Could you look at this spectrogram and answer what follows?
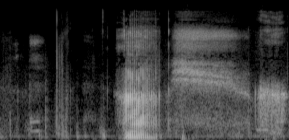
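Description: A rough, fluttering snore on the in-breath followed by a long whistling out-breath; soft room noise.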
